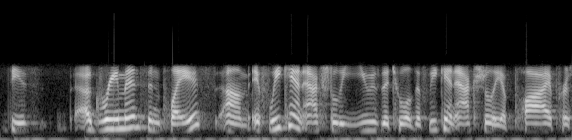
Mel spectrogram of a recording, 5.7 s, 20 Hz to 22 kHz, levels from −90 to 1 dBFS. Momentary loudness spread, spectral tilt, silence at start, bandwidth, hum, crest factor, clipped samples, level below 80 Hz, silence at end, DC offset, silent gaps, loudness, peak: 9 LU; -4.5 dB/octave; 0.1 s; 4 kHz; none; 14 dB; under 0.1%; -60 dBFS; 0 s; under 0.1%; none; -19 LUFS; -6 dBFS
